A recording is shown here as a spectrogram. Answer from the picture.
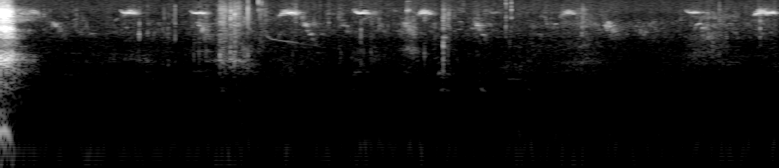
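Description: Small birds chirping in brush, short high calls repeated every half second or so, with faint footsteps on a dirt path.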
